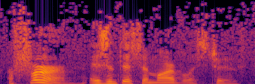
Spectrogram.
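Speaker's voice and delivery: normal talking voice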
